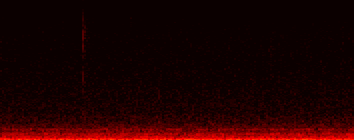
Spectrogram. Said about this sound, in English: I'm sitting in the car with the engine running, so the alarm doesn't go off, because that's happened before when I've done a podcast.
